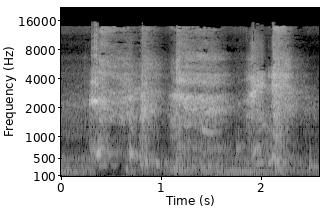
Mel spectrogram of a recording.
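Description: Several sharp, breathy sneezes in quick succession, fairly loud, each a sudden hissing burst with brief pauses between and no talking.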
